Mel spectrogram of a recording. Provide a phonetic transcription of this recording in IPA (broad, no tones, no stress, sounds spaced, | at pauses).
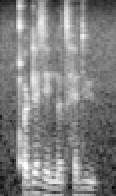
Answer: qʼ y ɖ ɛ z e n ə tʰ ɛ d y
